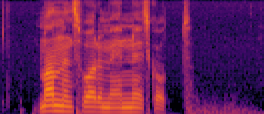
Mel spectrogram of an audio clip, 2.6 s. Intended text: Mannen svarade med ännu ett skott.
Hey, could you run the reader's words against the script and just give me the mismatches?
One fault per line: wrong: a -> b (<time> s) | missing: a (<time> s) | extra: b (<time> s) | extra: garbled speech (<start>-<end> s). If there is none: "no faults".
missing: ett (1.4 s)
